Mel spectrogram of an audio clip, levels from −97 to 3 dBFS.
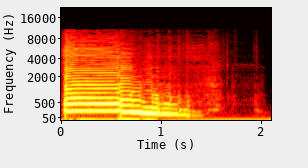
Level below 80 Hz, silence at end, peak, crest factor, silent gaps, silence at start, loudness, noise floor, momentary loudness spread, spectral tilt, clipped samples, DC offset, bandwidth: -40 dBFS; 0.8 s; -2 dBFS; 8 dB; none; 0 s; -8 LUFS; -53 dBFS; 16 LU; -7 dB/octave; under 0.1%; under 0.1%; 10.5 kHz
